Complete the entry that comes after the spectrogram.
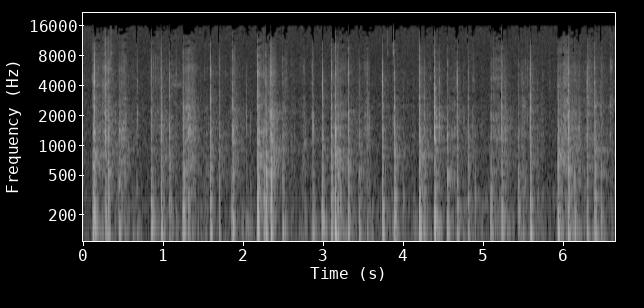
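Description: Fingertips and nails tap and scratch a Carrefour Bio cardboard box of rice cakes. A rapid, uneven run of dull, low thuds dies away almost instantly, with faint scratchy rustling between the taps.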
